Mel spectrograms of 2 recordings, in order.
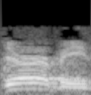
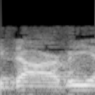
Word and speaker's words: Derby: Darby last Saturday bill that's Derby the English say Darby and the Americans say Derby yeah and the losers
